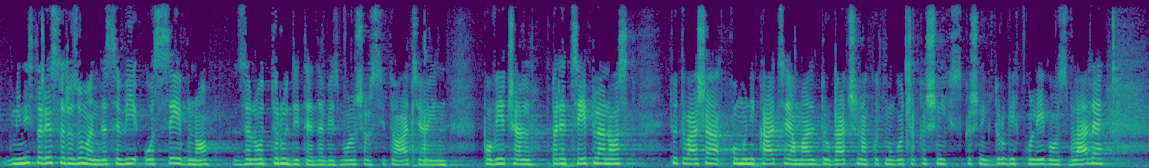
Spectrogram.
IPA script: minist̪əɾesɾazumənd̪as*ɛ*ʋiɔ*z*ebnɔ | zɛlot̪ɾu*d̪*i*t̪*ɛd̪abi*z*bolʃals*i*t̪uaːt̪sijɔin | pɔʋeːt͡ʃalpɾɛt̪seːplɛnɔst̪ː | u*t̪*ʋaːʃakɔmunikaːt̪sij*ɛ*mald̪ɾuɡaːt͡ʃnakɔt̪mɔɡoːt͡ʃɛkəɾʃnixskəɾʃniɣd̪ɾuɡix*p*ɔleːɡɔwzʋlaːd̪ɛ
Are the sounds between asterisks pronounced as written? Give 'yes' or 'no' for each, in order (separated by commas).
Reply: yes, no, yes, yes, yes, yes, yes, no, no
